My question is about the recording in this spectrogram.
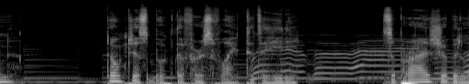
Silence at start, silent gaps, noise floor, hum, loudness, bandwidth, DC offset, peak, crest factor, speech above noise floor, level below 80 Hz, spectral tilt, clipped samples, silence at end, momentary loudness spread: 0 s; none; -51 dBFS; none; -26 LUFS; 15 kHz; under 0.1%; 0 dBFS; 22 dB; 32 dB; -24 dBFS; -3.5 dB/octave; under 0.1%; 0 s; 17 LU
